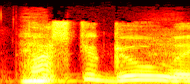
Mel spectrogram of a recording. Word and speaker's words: Pascagoula: Pascagoula, yes. Pascagoula. It's actually a name that was of the area by the indigenous Indians that used to live there.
